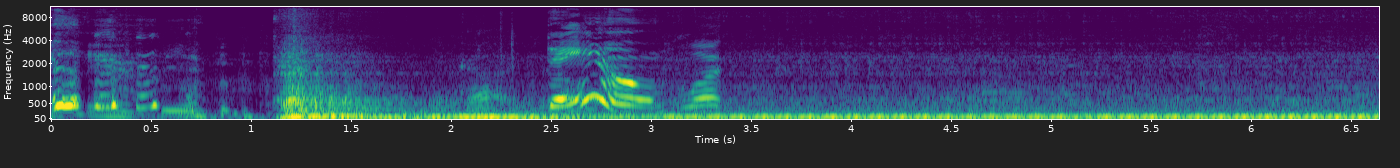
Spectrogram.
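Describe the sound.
A car engine suddenly roars and keeps up a loud, steady low rumble, while voices talk and exclaim over it at the start.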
